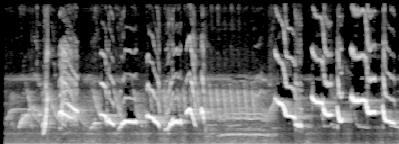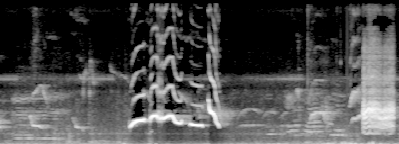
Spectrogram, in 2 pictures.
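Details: Oriental magpie-robin song used as a warm-up to make the bird sing readily and raise its aggression: rapid, varied whistled phrases with rising and falling slurs and buzzy notes, delivered in bursts separated by short pauses, with a brief harsh rasp at the end.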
